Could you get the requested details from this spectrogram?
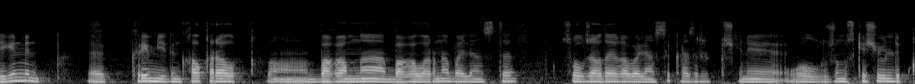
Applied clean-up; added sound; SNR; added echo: none; none; none; none.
